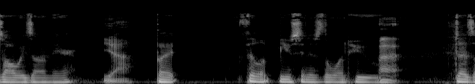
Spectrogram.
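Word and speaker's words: Filip Miucin: pull their review for investigation into its writer, Philip Mewson.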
